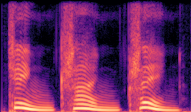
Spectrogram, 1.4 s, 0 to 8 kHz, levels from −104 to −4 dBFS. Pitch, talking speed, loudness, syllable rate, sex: 230 Hz, 125 wpm, -15 LUFS, 2.4 syllables/s, female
